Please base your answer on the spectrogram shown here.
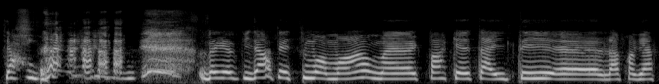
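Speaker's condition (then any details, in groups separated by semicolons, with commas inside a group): Cerebral palsy; needs help with daily tasks, needs accompaniment at work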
